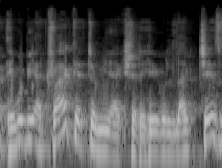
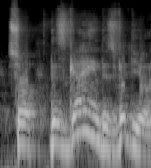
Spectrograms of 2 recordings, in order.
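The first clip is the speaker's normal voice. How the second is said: normal talking voice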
